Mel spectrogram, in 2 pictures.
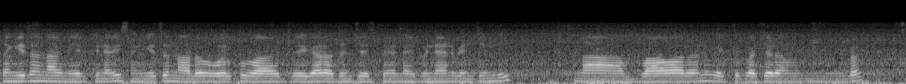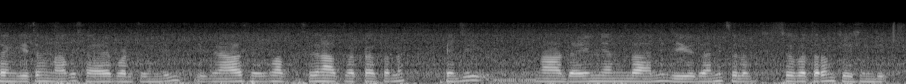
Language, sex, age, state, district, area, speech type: Telugu, male, 18-30, Telangana, Kamareddy, urban, spontaneous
